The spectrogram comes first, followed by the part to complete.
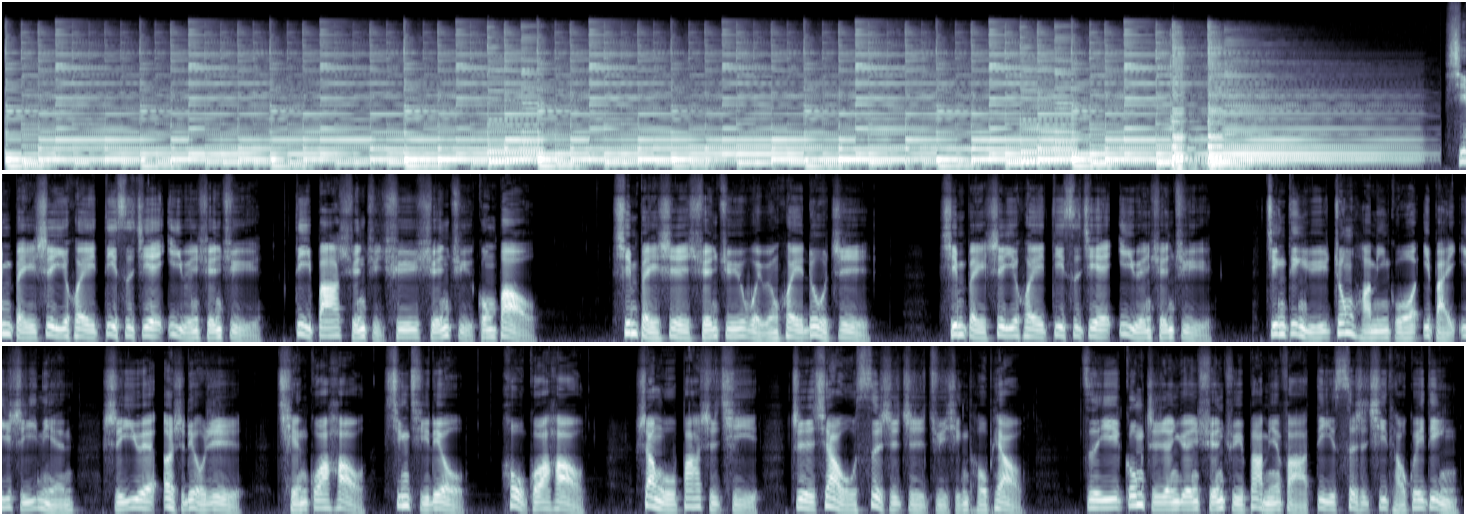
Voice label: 國語; 新北市; 有聲公報; 市議員

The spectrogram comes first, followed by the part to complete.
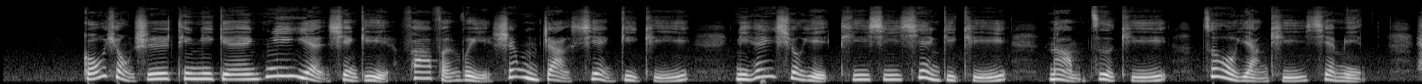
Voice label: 客語; 第四選區

